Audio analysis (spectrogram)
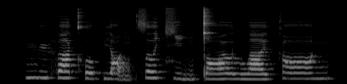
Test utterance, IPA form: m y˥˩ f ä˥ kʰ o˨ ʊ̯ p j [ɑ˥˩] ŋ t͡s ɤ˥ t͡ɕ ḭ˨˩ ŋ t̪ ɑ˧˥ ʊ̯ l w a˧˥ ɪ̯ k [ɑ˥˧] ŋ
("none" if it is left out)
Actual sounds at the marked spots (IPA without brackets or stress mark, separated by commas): ɑ̰˨˩, ɑ˥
